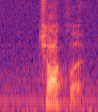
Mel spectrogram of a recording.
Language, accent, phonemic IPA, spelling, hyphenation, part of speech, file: English, Canada, /ˈtʃɒk.lət/, chocolate, choc‧o‧late, noun / adjective / verb, En-ca-chocolate.ogg
- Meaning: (noun) 1. A food made from ground roasted cocoa beans 2. A drink made by dissolving this food in boiling milk or water 3. A single, small piece of confectionery made from chocolate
